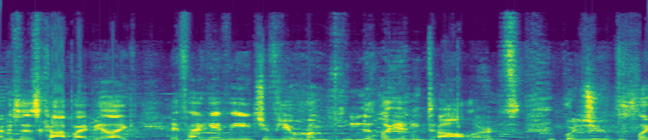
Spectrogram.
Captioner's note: laughs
